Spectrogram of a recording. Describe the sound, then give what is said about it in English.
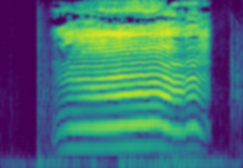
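A baby lets out one loud, shrill wail lasting about a second and a half, holding a steady high pitch before dipping and cutting off, over a low background rumble. “A baby screamed.”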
